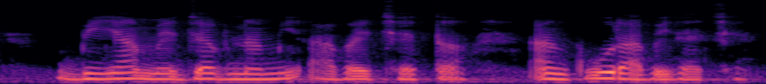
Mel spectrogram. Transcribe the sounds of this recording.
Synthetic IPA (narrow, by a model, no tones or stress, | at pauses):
bijãmẽd͡ʒəbnəmiʔaʋet͡ʃʰet̪ɔ̰ə̰̃ŋkuːɾaʋid͡ʒat͡ʃʰe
